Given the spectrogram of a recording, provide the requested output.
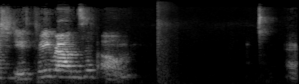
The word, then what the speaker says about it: Om: a very simple sound think of it spelled AUM so your mouth will open wide ah and then kara through the you and then that mm sound at the end okay so we're going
